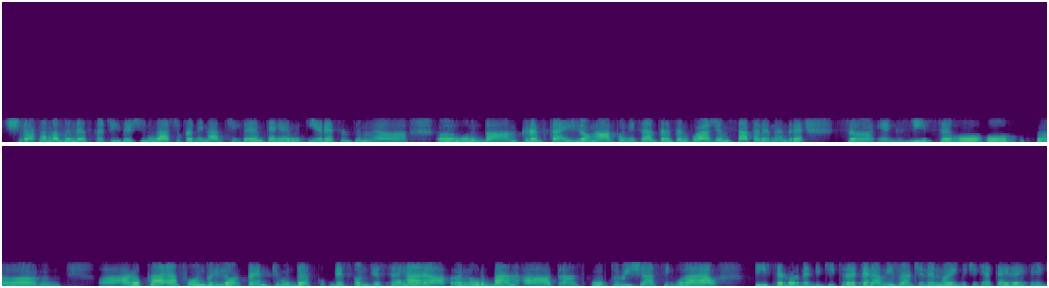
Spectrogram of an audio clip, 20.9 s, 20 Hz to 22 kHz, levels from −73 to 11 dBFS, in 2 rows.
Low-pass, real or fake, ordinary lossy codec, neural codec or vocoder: 3.6 kHz; fake; none; codec, 16 kHz, 0.5 kbps, X-Codec, HuBERT features, trained on general audio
